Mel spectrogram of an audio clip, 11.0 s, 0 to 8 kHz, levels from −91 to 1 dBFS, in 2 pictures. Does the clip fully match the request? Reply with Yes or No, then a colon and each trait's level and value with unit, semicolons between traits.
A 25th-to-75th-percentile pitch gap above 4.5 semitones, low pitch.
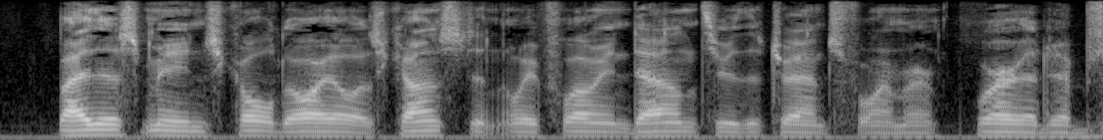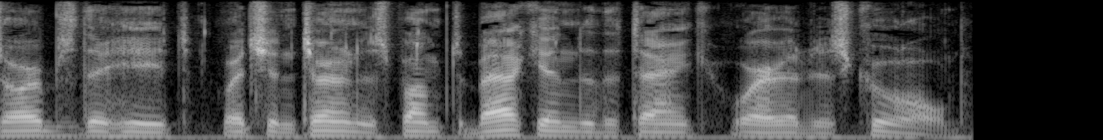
No: average, 2.8 semitones; very low, 90 Hz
